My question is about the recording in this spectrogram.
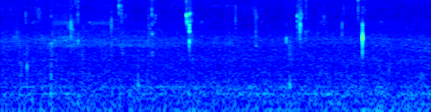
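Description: Faint chewing of a bite of lemon cheesecake cookie, with scattered small mouth clicks.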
